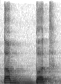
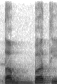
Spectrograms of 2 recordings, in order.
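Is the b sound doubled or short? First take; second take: doubled; doubled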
